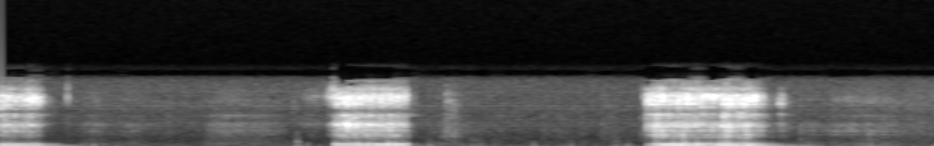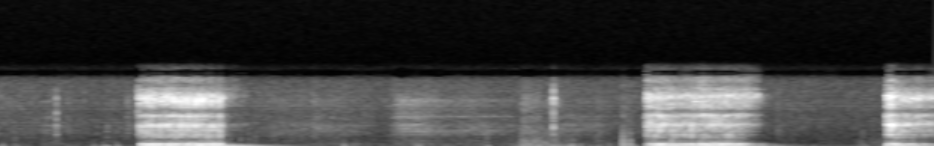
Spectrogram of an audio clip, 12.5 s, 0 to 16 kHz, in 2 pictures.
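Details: Guard dog asleep at night: loud rasping snores on each breath in, every 2.5 to 3 seconds (roughly 22 a minute), quiet breathing between; ordinary snoring.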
